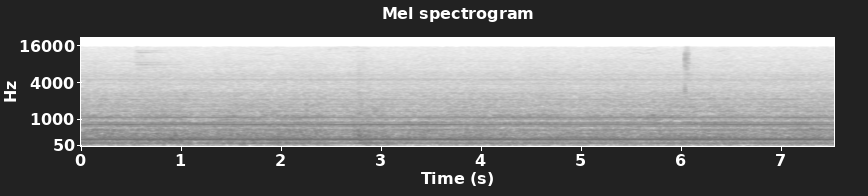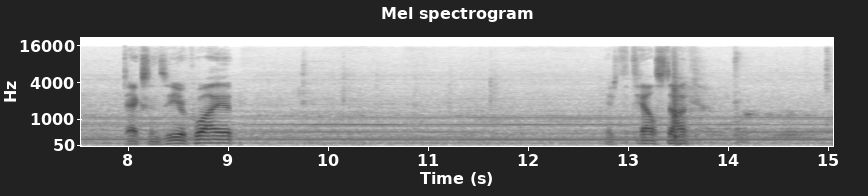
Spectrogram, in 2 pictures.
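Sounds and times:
lathe humming: 8.6s - 15.0s.

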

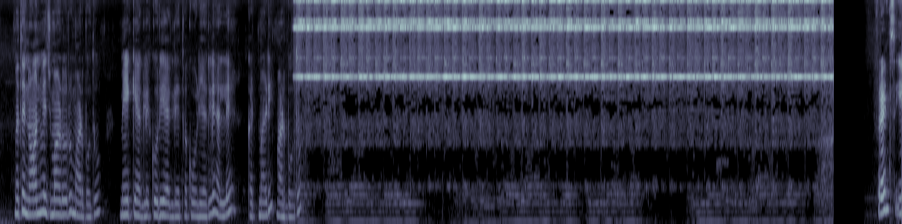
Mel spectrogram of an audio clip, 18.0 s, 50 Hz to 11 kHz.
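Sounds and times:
handbell ringing rapidly: 5.9s - 16.7s
low chant-like sound: 5.9s - 16.7s.

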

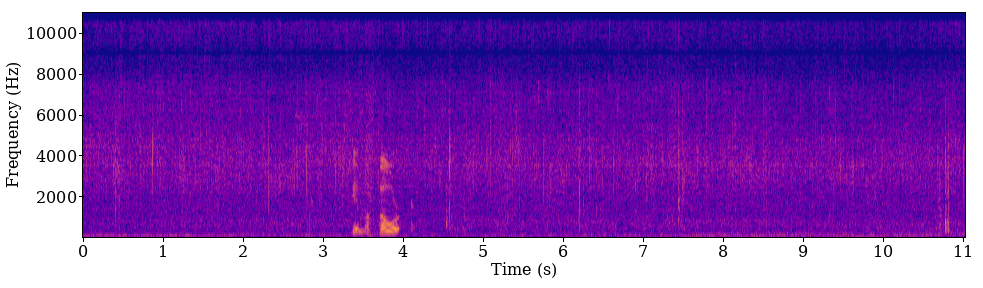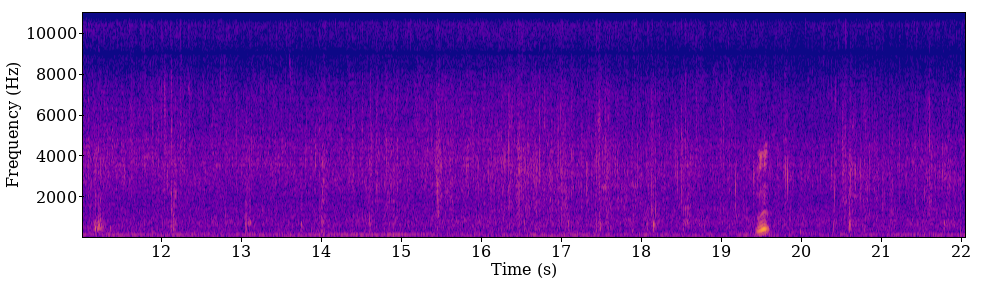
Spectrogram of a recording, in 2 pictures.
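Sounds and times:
eggs sizzling in a pan: 0.0s - 22.0s
gear clicks and rustles: 9.8s - 22.0s.

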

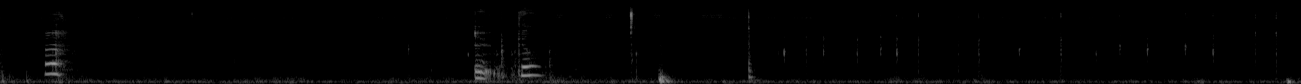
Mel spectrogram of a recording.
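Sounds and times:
sharp clicks: 7.5s - 12.9s.

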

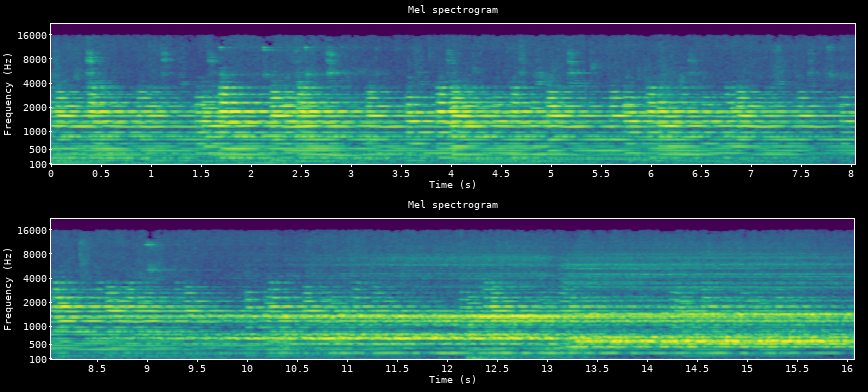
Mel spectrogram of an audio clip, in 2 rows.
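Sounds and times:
bells ringing: 0.0s - 16.0s
wavering held tone: 9.7s - 16.0s.

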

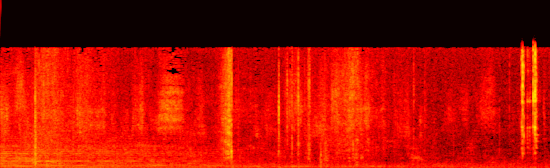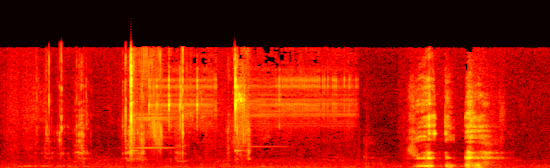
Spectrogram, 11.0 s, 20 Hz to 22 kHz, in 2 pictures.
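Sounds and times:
man clearing his throat: 9.6s - 10.6s.

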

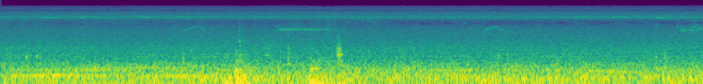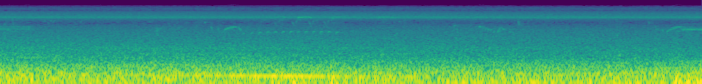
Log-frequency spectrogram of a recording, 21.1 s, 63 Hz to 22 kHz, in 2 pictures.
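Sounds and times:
steady high hiss: 0.0s - 21.0s
steady low rumble: 0.0s - 21.0s
bird chirps: 4.0s - 5.8s.

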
